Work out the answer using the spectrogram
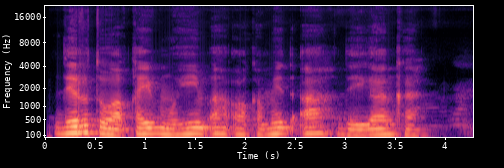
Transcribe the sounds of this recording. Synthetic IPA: d̪ɪrt̪ʰʊwɑːqɑjbmʊɦiːmʔɐhʔɔːkʰɐmɪd̪ɐhd̪ɛːɣaːŋkʰɐ

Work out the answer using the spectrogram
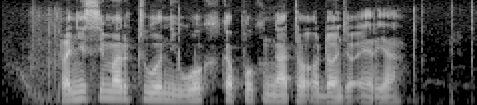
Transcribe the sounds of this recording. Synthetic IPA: raɲisimartuoniwokːapokŋatɔʔɔdɔɲd͡ʒɔ̰ʔɛɾja

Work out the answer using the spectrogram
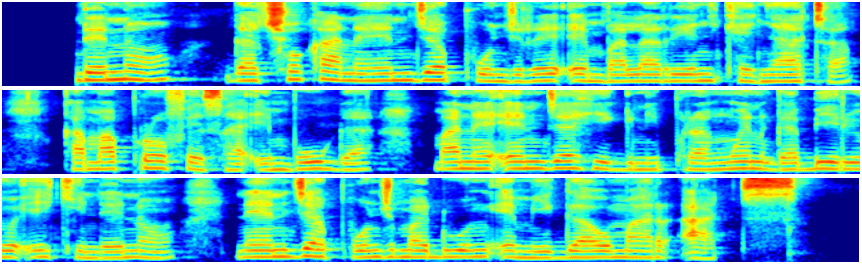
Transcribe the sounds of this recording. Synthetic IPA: ndɛnɔ | ɡat͡ʃɔkanɛːnd͡ʒapʰoɲd͡ʒɾɛʔɛmbalaɾjɛɲkʰɛɲatʰa | kamapɾɔfɛsaʔembuɡamanɛʔɛnd͡ʒaɦiɡnipɾaŋwɛnɡabiɾjɔʔekʰindɛnɔ | nɛːnd͡ʒapoɲd͡ʒmadwoŋemiɡaɔmaɾats

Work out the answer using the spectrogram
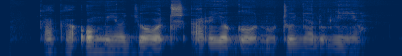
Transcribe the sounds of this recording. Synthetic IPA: kakʰa̰ʔomɪjɔd͡ʒɔta̰ɾʔɪjɔɡɔɗutoɲalumɪjɔ

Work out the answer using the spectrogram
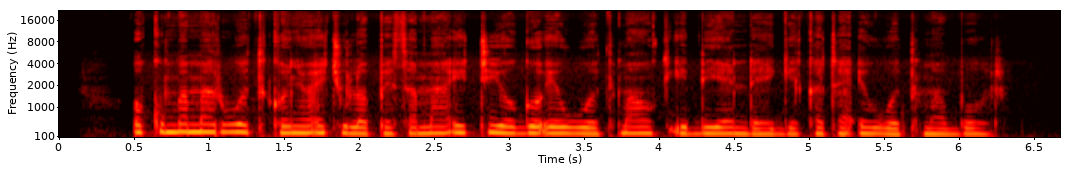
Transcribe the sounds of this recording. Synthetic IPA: okumbamaɾwot̪kɔɲɔʔet͡ʃulɔpɛsamaʔitioɡoʔewot̪maɔkid̪ɪɛndɛɡekataʔewot̪maboɾ

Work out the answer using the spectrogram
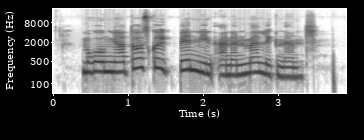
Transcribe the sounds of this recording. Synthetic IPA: məɣoŋɲat̪oskoik̚penːinananmaleknans

